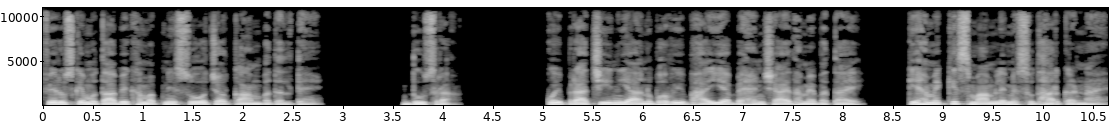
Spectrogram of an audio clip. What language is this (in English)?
Hindi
